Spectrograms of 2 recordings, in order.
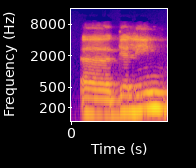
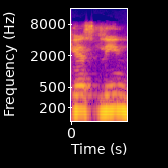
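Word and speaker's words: Ghislaine: देखिए उसकी जेफरी एस्टीन की जो कॉन्फिडेंट है जिसके जो अब जेल में है गैलीन और गैसलीन दो प्रोनाउंसिएशन है उसकी फ्रेंच औरत है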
